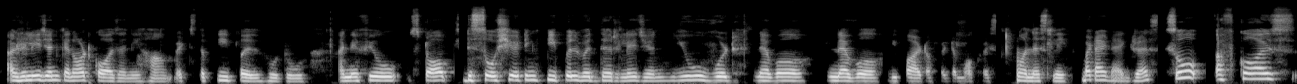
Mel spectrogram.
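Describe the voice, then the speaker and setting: A young woman with an Indian English accent makes an earnest, casual video essay to camera, with fillers and pauses as she urges viewers. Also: lowish voice, dark tone. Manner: earnest, persuasive, many fillers. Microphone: talking to camera.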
